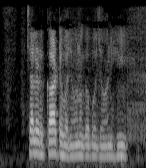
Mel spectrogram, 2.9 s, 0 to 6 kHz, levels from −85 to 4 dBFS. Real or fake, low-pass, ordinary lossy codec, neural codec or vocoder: fake; 5.4 kHz; AAC, 24 kbps; vocoder, 24 kHz, 100 mel bands, Vocos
